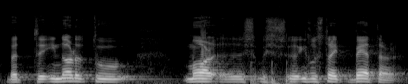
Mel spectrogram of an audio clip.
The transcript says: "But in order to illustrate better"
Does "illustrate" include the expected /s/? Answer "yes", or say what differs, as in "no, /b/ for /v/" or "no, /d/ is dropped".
no, /ʃ/ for /s/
